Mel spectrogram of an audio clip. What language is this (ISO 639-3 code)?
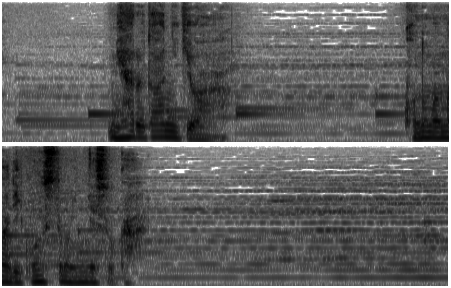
jpn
